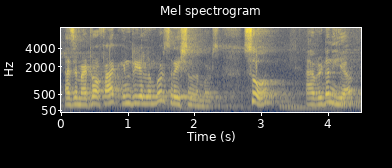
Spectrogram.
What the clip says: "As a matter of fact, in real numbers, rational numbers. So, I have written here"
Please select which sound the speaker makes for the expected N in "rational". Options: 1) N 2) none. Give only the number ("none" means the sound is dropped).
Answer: 2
